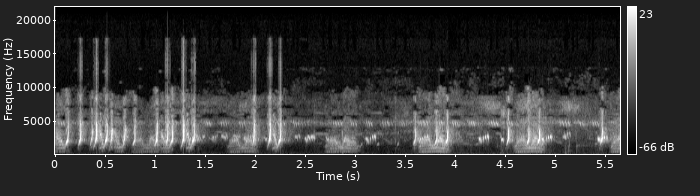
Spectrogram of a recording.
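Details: Female common quail mixed calling: scratchy chirp clusters mixed with lower rasping notes and a few short clear whistles, irregularly spaced, over a steady high background tone.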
